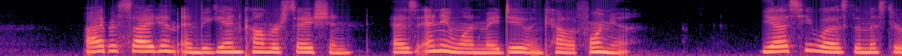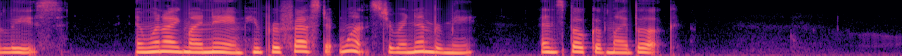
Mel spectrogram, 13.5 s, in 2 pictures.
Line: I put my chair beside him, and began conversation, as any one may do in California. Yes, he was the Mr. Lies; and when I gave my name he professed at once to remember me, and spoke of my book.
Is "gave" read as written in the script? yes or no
no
